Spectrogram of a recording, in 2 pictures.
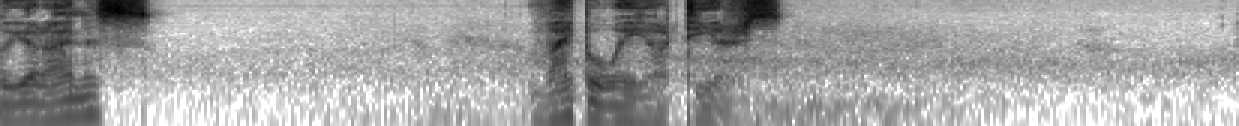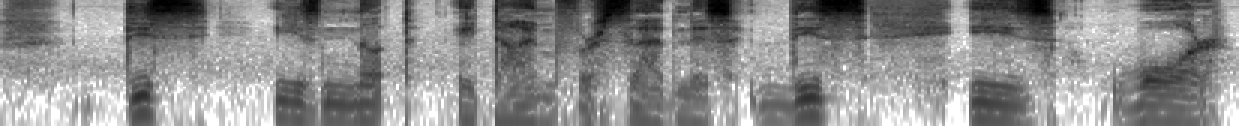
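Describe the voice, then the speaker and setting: Casting: grave warrior in ASMR fantasy roleplay, bottomless bass register, heavily breathy and rasping, deliberate delivery. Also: male voice, full character voice. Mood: grave, determined. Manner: solemn, deliberate, with dramatic pauses.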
